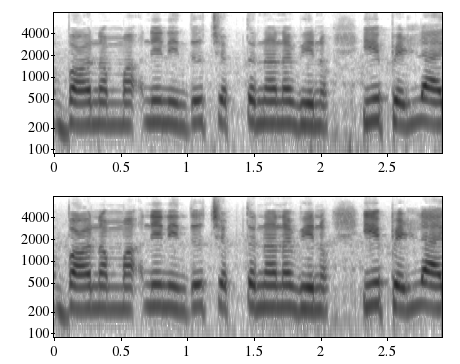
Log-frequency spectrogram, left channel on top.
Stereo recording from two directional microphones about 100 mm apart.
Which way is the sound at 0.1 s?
40° left (ahead or behind).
